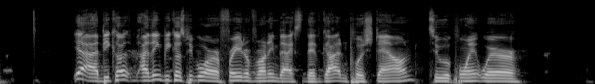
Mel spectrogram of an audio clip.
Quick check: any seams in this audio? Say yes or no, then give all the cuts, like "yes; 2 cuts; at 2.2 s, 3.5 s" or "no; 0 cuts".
yes; 2 cuts; at 3.0 s, 4.2 s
